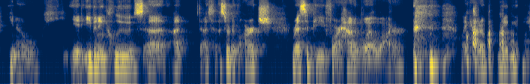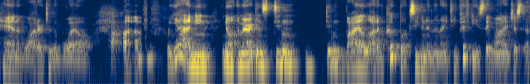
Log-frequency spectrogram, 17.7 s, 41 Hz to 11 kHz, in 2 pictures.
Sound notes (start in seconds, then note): 6.9 laughing; 7.4 laughs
